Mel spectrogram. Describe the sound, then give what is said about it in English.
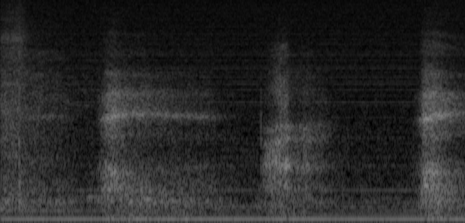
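Breathing in, three short, airy inhalations like sharp gasps, spaced about a second and a half apart over a low steady hum, with no talk. “Wouldn't it be just like God if he created breath where it somewhat resembles the sound, Yod, He, Vav, He. You breathe in.”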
